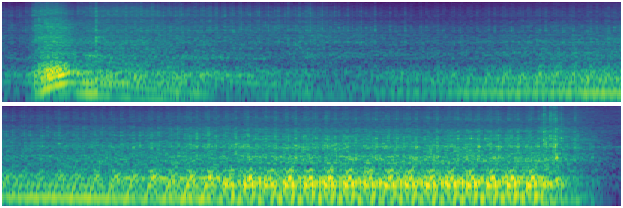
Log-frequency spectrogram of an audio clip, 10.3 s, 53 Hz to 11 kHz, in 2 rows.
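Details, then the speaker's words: 1972 Chevrolet Corvette restomod with an LS engine conversion and custom tuned side-pipe exhaust, warming up. It fires up, settles into a steady, lumpy, smooth burble and swells through rev blips with a hot-rod edge, a healthy V8 idling and revving normally. "It certainly has a nice exhaust sound to it, but at idle it's quite nice too. It's nice and smooth. But with the tuned exhaust, it has a little more of an attitude, almost like a hot rod kind of feel to it."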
